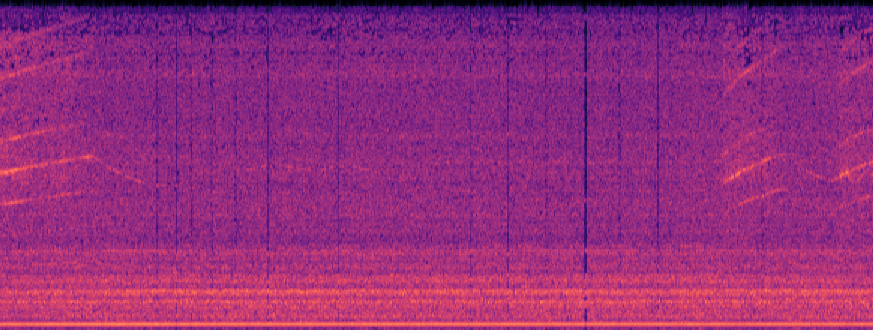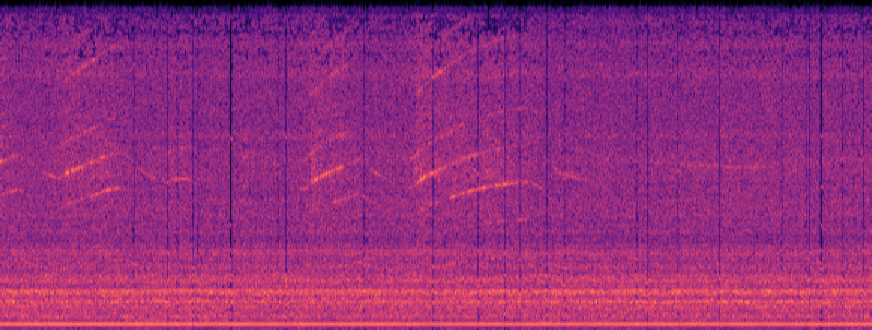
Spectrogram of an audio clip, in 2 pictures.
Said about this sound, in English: So turn on the vacuum and you'll see this start to pull.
